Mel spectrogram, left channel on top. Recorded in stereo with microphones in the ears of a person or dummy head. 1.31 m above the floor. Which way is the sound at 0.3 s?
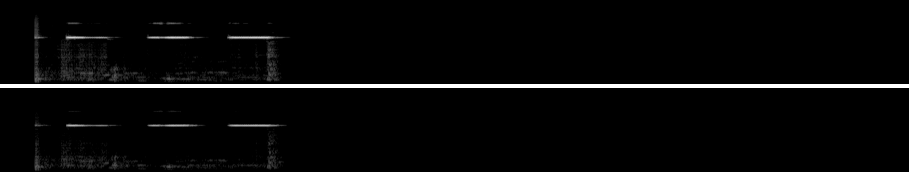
50° left (ahead or behind).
